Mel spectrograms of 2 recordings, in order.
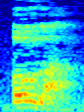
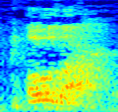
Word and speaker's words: hola: Therefore, the accent is going to fall on the second to last syllable, which would be the what? The O. Okay? So that word is going to be pronounced Ola. Not Ola, but Ola.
